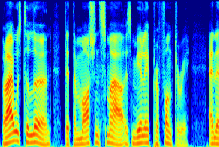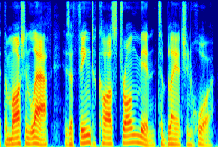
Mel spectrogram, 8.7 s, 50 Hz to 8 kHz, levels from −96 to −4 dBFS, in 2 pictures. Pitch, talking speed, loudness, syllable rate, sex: 115 Hz, 190 wpm, -22 LUFS, 4.9 syllables/s, male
